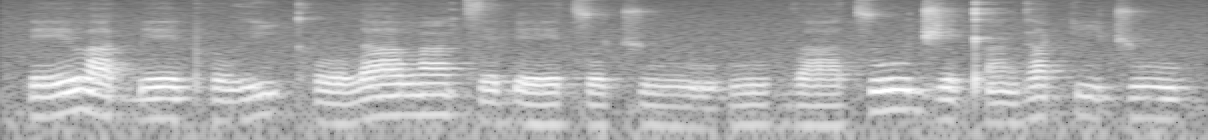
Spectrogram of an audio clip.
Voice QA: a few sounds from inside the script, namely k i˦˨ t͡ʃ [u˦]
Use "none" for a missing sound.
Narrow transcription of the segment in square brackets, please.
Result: u˦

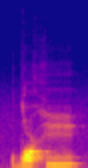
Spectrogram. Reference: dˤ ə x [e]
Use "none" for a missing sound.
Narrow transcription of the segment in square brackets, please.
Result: i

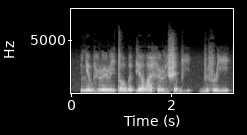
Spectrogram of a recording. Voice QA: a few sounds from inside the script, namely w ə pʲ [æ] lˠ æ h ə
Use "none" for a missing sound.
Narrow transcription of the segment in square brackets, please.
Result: ɜ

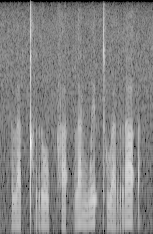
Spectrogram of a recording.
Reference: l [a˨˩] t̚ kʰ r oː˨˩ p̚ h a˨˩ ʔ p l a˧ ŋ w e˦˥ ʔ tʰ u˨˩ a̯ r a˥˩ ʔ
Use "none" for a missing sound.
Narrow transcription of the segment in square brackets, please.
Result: a˨˩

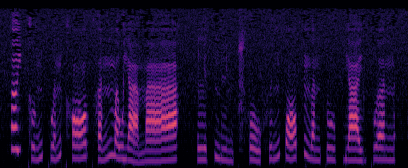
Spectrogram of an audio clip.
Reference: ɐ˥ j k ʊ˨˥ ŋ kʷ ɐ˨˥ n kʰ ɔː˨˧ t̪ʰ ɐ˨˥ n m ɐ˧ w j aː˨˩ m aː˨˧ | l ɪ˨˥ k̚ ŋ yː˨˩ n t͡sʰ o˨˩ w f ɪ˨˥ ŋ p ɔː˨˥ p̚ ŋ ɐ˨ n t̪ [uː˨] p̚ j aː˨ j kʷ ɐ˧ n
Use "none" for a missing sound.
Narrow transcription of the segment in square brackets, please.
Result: uː˨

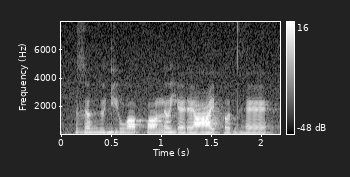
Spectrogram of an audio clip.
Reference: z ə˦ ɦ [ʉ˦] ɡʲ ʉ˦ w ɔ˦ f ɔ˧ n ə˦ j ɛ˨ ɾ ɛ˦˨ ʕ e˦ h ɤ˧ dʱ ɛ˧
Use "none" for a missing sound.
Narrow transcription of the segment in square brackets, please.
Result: ʉ˦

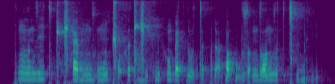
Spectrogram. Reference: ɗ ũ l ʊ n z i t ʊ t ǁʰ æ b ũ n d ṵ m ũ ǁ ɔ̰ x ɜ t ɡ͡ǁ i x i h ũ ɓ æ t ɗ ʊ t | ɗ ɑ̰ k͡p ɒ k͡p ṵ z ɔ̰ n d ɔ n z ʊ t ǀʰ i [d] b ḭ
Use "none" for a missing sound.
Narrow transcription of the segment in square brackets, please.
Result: none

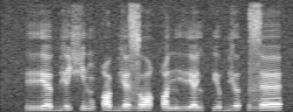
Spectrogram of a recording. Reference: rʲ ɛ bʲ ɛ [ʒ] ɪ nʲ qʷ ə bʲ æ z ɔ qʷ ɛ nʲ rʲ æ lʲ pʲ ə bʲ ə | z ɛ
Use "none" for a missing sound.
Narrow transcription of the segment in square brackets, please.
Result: ç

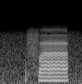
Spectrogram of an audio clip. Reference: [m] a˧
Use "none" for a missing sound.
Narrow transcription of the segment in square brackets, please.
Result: f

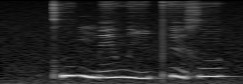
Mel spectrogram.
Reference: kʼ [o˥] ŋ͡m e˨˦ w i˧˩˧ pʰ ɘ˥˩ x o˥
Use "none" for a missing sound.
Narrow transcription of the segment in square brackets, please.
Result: u˥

